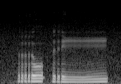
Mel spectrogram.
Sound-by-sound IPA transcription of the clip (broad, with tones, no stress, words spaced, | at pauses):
ru˥˩ʔriː˩˦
